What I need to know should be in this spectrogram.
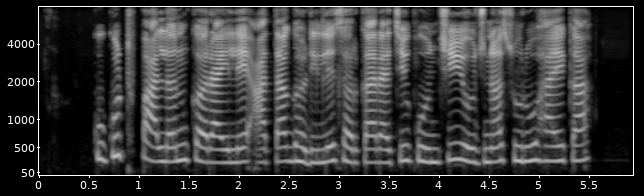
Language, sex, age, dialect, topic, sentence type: Marathi, female, 18-24, Varhadi, agriculture, question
